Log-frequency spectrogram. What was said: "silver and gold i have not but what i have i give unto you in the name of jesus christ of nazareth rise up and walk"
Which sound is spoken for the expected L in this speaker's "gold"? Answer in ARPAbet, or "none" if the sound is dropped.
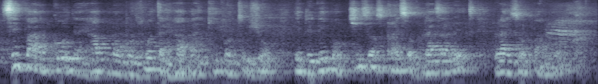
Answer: none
